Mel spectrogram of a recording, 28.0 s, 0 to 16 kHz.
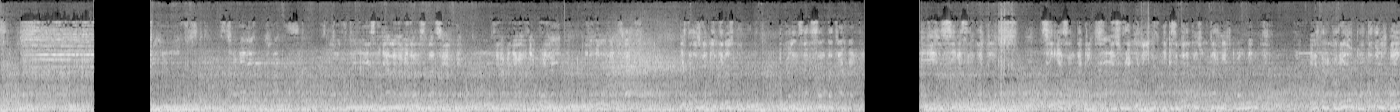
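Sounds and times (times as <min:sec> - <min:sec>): road and tyre noise in car: 0:00.0 - 0:01.9, 0:03.0 - 0:17.3, 0:18.4 - 0:28.0
muffled voices: 0:03.0 - 0:17.3, 0:18.4 - 0:28.0.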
